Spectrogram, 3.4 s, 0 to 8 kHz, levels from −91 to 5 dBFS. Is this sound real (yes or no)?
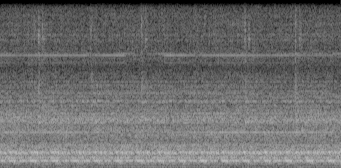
yes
